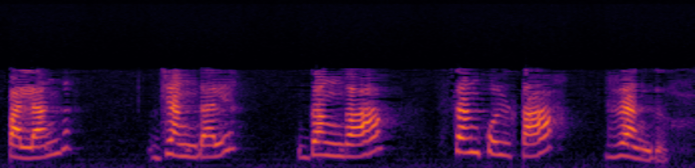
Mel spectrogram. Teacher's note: और अनुस्वार में केवल ध्वनि नाक से ही बाहर निकलती है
